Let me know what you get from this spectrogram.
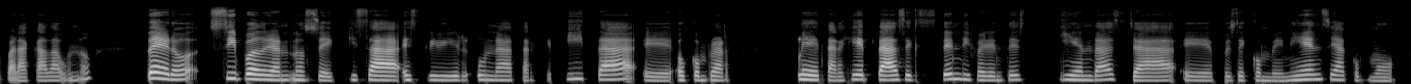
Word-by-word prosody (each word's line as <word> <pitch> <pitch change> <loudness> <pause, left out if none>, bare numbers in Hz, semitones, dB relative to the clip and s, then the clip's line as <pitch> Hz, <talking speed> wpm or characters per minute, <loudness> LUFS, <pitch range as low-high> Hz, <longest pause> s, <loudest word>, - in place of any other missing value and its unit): para 170 - -2
cada 185 +2 -4
uno, 260 +10 -7 0.5
pero 250 -5 +7 0.2
sí 275 -1 +1
podrían, 225 -4 +4
no 210 -1 0
sé, 195 -3 -4
quizá 205 -2 +5
escribir 200 -1 -4
una 200 -2 -2
tarjetita, 235 +3 -1
eh, 175 -2 -4
o 200 -2 0
comprarle 195 -2 -4 0.7
tarjetas. 215 +3 +3
Existen 235 +4 -1
diferentes 210 -1 -4 0.3
tiendas 215 +1 -2
ya, 185 0 0
eh, 180 -1 -6
pues, 185 -1 -10
de 190 -1 -6
conveniencia 205 +6 -2
como 185 -3 -10
205 Hz, 105 wpm, -22 LUFS, 190-225 Hz, 0.7 s, pero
